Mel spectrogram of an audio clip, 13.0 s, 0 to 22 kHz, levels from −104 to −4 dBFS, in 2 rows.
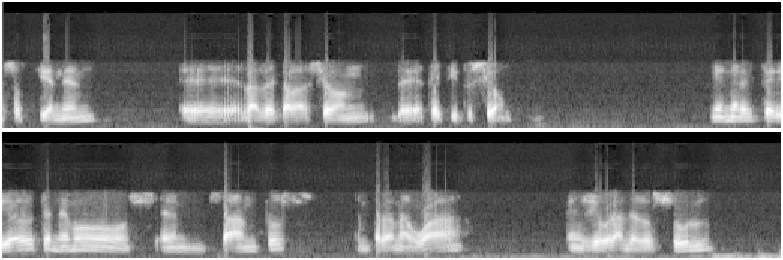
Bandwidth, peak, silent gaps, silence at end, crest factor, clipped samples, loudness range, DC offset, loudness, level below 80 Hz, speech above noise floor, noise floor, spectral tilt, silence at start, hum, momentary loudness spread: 8.8 kHz; 0 dBFS; none; 0 s; 14 dB; under 0.1%; 3 LU; under 0.1%; -14 LUFS; -44 dBFS; 41 dB; -54 dBFS; -6 dB/octave; 0 s; none; 12 LU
